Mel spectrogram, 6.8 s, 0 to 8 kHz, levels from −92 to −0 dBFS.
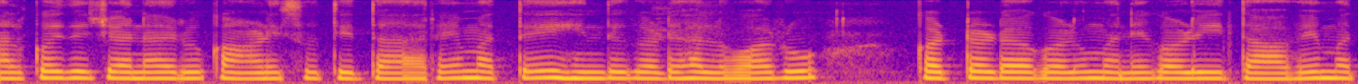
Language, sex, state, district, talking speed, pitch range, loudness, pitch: Kannada, female, Karnataka, Bidar, 90 wpm, 215-225 Hz, -15 LUFS, 220 Hz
